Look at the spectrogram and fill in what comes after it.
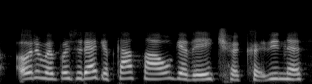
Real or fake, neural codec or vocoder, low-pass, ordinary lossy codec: fake; codec, 16 kHz, about 1 kbps, DyCAST, with the encoder's durations; 5.4 kHz; AAC, 48 kbps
